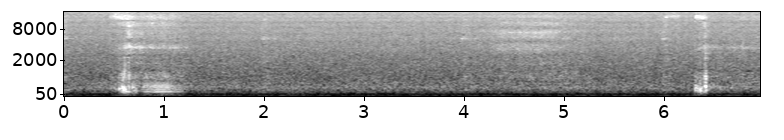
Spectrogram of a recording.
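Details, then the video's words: Sleeping dog snoring: a short rasping, throbbing snore near the start, then quiet breathing, and a second brief snort-like snore about six seconds later, in a quiet room. "Epic snoring"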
